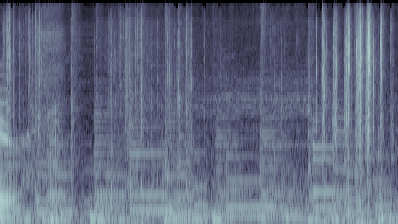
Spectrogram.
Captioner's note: paper crinkling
